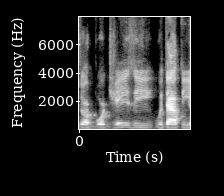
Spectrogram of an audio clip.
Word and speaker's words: Borghese: Our last names are Borghese without the H. Back in the day, they made Tony change his name because they said Borghese, it's too ethnic.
